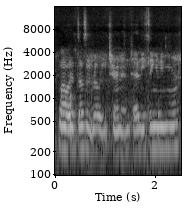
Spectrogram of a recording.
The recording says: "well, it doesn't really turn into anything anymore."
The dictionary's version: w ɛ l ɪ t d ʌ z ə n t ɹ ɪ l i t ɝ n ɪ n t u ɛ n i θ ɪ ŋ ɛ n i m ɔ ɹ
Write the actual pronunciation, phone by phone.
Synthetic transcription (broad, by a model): w ɛ l ɪ t d ʌ z ə n t ɹ ɪ l i t ɝ n ɪ n t u ɛ n i θ ɪ ŋ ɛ n i m ɔ ɹ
